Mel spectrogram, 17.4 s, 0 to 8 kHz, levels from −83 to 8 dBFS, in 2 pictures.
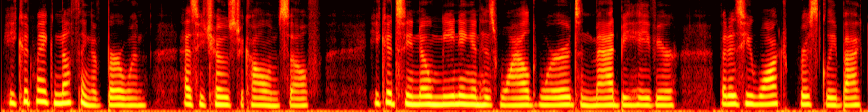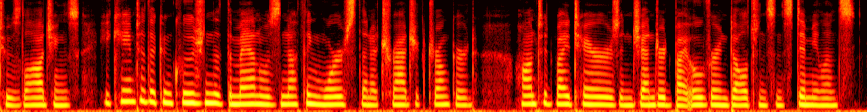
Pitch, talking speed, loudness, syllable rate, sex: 210 Hz, 190 wpm, -16 LUFS, 5.4 syllables/s, female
